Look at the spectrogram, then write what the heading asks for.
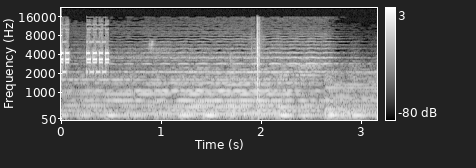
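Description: A cell phone message ringtone from the video game Persona 3 Portable plays alone as a bright, tonal electronic jingle with a few quick opening beeps, holding steady for about three seconds.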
